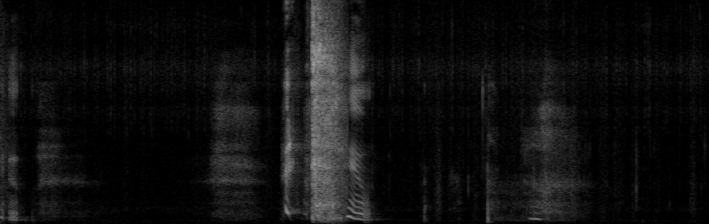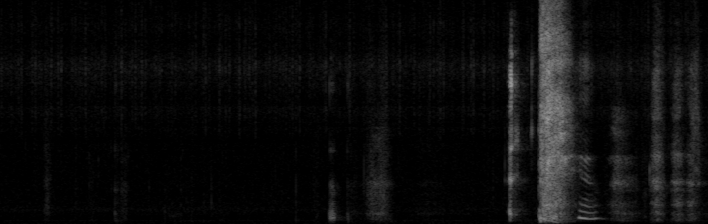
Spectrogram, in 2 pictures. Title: trying to sneeze quietly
